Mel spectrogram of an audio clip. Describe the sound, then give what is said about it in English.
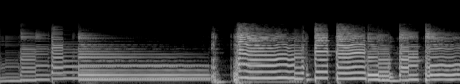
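A Les Paul Junior electric guitar with a distorted, effects-laden tone, opening with a few notes and a long sustained one, then a quick run of punchy, bright notes with a twangy edge. “I feel like the Junior is a mix between a classic Les Paul and a Telecaster, because you have a kind of twang in the sound.”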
